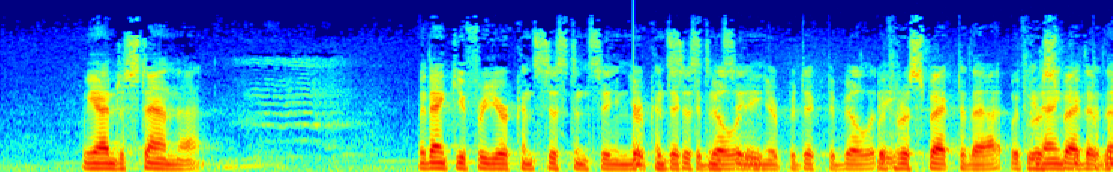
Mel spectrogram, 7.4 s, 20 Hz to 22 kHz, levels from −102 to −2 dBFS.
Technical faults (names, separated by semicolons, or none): doubled audio track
